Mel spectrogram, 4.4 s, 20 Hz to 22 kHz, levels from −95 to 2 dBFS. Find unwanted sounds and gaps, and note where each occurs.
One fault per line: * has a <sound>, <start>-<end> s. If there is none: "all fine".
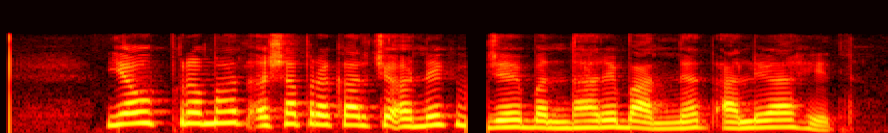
* has a dropout, 2.3-2.4 s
